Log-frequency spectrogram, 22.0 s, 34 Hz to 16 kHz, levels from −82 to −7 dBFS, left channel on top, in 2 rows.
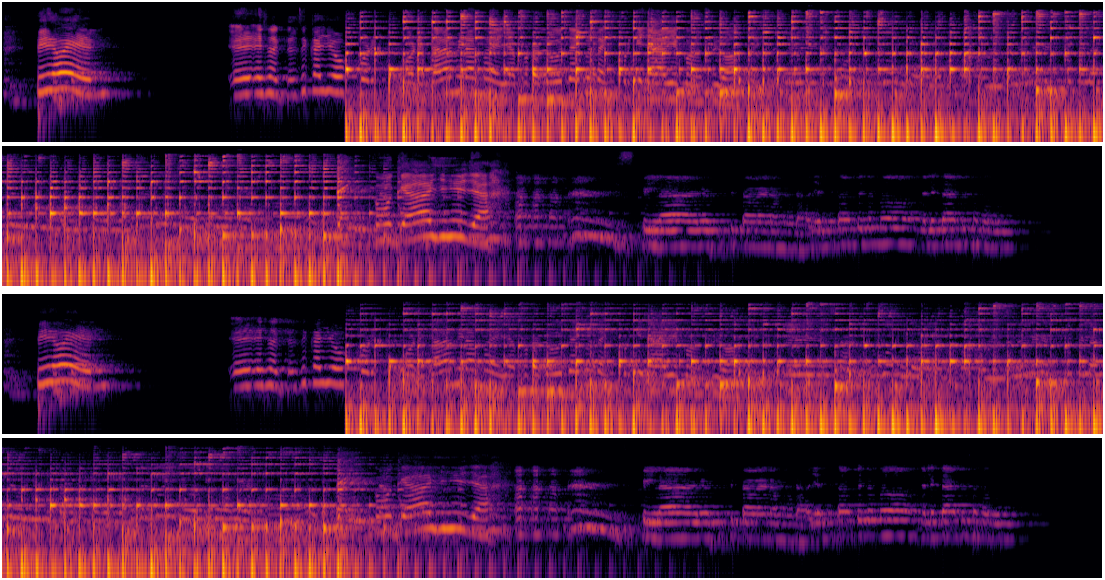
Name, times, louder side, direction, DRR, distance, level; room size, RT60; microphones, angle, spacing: voice 1, 0.3-1.1 2.3-3.8 4.0-7.6 14.7-16.1 17.4-17.6, left 5 dB, 75° left, 12 dB, 1.3 m, -38 dB
sound 1, 3.4-15.6, left 3 dB, 45° left, 2.6 m, -30 dB
voice 2, 7.8-15.3 16.1-21.0, right 1 dB, 80° right, 5 dB, 6.0 m, -48 dB
22.0 x 17.5 x 9.7 m, 0.90 s
head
